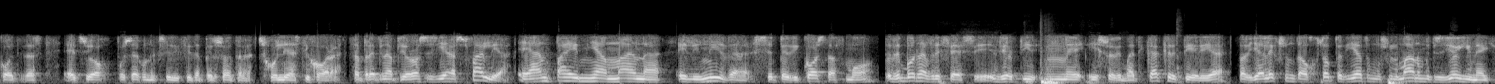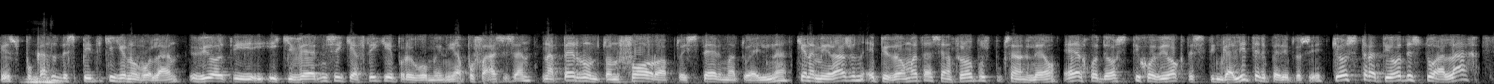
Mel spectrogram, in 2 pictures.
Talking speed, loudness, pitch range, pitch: 170 wpm, -12 LUFS, 120-155 Hz, 135 Hz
